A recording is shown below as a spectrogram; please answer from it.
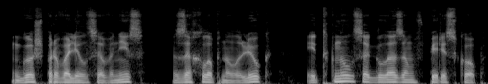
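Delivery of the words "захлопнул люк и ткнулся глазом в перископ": usual speaking voice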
